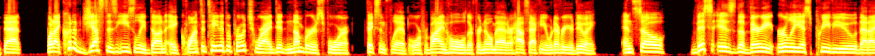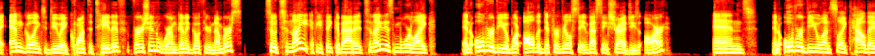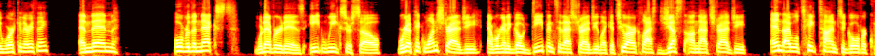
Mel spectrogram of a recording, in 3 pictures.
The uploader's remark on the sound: This was a live class recorded. Rochester, New York.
